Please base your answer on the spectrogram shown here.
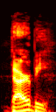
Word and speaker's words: Derby: be when Graham learns Derby county is pronounced Darby yeah I that up the other day on the show I know it's Darby County I watched a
